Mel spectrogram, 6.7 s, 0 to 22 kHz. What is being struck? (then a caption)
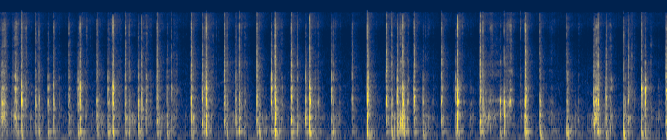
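Small cardboard box. Fingertips tap rapidly on the surface of a small, hollow, light printed cardboard box for Travocort cream, held horizontally in both hands. About 39 quick, dry taps sound with almost no ring, a hollow papery knock centered in the upper mids with bright clicky edges.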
